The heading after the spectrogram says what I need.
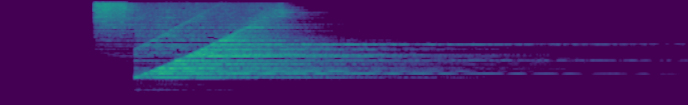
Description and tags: A little rising synth fill.
music, fill, synth, electronic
